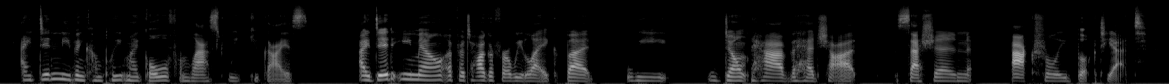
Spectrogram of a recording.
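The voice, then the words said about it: Slightly sick-sounding voice. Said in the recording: “I got sick not once, but twice. I'm still recovering, and you can probably hear it in my voice a little bit”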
